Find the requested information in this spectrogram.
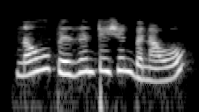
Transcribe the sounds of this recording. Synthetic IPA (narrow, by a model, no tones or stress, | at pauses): nɐʋopɾeːzẽɳʈeːʃənbɐnaːʋo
